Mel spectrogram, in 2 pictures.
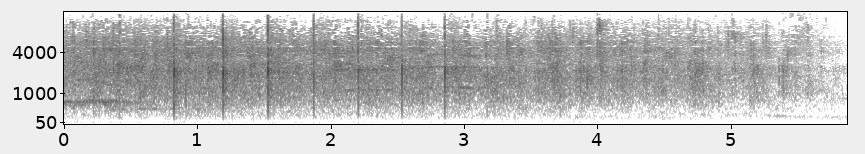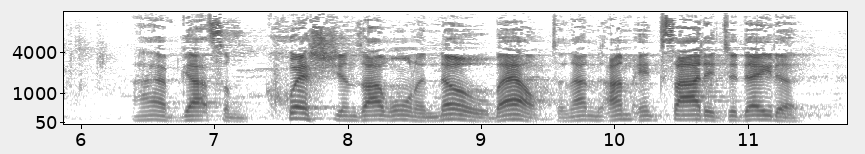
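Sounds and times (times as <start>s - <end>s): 
room full of people applauding: 0.0s - 6.2s
speech: 6.6s - 11.5s.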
